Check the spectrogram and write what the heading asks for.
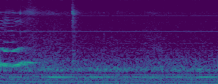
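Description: A short pitched animal call, rising then falling, that ends about a third of a second in; then near silence, with one faint click.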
